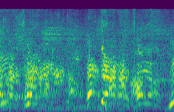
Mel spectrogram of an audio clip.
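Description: A man's voice into a microphone, uttering short, clipped shouted syllables about three a second, over steady background music with held low notes.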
